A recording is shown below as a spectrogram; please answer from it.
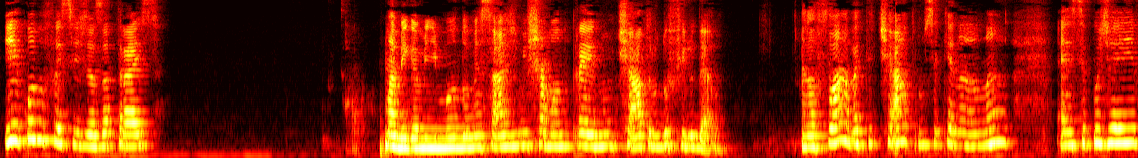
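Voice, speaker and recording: A woman's voice: on the high side, fairly quick. A Brazilian woman in her fifties, a psychologist hosting a podcast, explains emotions in a monologue and acts out short dialogues. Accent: Brazilian Portuguese.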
